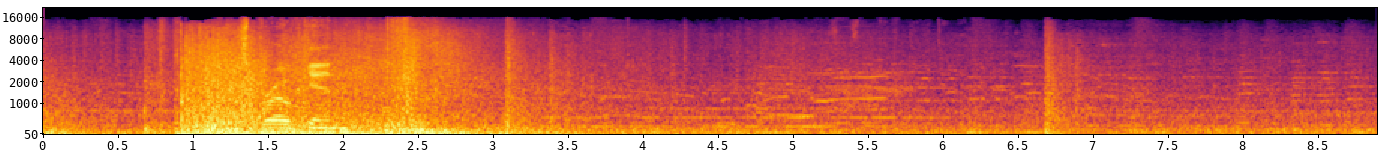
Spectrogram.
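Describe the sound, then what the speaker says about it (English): Cannon volley in Empire: Total War, with a loud booming burst that rolls on for about two seconds and then gives way to scattered sharp reports and battle noise, while a voice talks over it. "whenever you're ready to fire, please do"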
